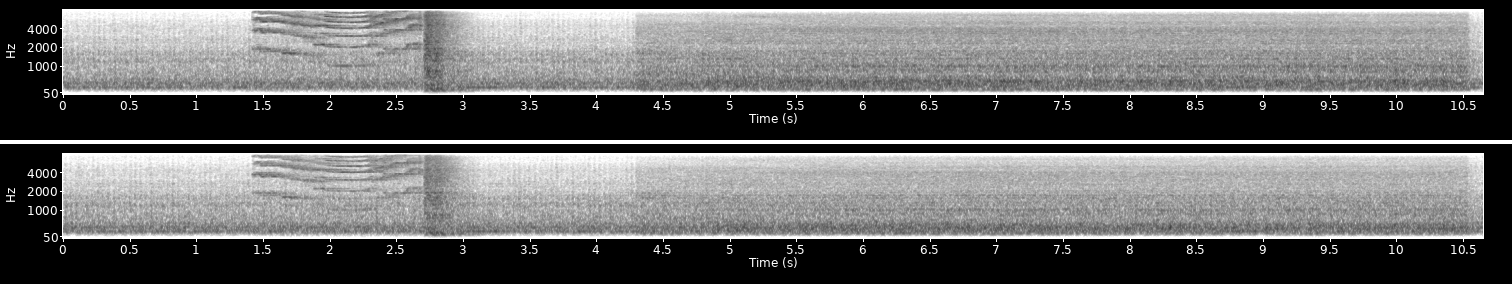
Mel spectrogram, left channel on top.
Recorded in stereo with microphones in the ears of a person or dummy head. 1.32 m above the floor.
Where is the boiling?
20° left (ahead or behind), 0.9 m.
